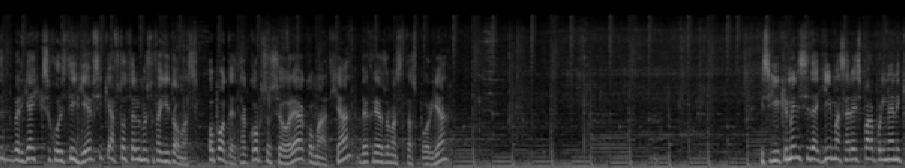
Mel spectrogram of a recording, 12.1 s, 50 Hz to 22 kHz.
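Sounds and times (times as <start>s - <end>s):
background music with bass: 0.0s - 12.0s
sausage sizzling in a pan: 6.1s - 12.0s.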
